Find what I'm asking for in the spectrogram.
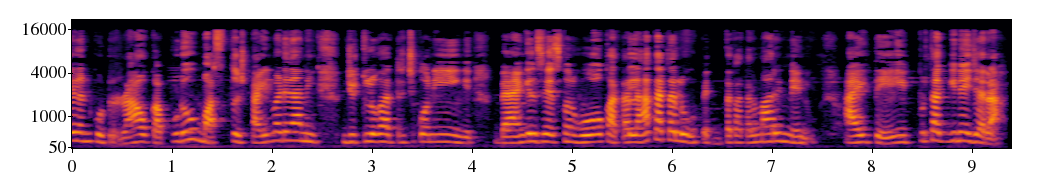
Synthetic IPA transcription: jlɐnukuːɳʈuɾaːwukɐpːuɽumɐst̪usʈɐjlbɐɽid̪aːnːid͡ʒiʈːuluɡaːt̪ɾit͡ʃu̥konibaːŋɡelse̞ːsu̥konioːkɐt̪ɐlaːkɐt̪ɐlupɛd̪ːɐkɐt̪ɐlumaːɾinine̞ːnuɐjit̪e̞ːipːuɽut̪ɐɡːineːd͡ʒaːɾa̰ː

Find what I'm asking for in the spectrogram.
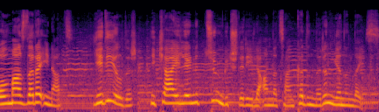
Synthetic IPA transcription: o̞lˠmazlˠaɾainat̪ | je̞d̪ijɯlˠd̪ɯɾ̥ | hicʰaːjelʲe̞ɾinit̪ʰymɟyt͡ʃlʲe̞ɾijlʲɛ̰ʔanlˠat̪ʰankʰad̪ɯnlˠaɾɯnjanɯnd̪ajɯz̥

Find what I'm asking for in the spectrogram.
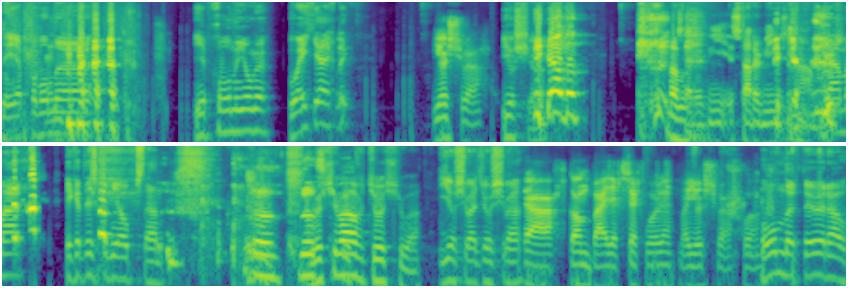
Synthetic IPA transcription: nejəɛpχəʋonəə | jəhɛpχəʋonəjoŋə | uejtjəɛjɣən̩tlək̚ | joʃua | joʃuaadɔt | dsaːtoknistaːtowk̚nisəna̰ːjama | ɪkɛp̚dɪskɔtniowpəəstaːn | doʃuaɔfd͡ʒɔʃua | joʃuad͡ʒoʃuajakɑnbɛjdəχəsɛχtʋɔɹdəmajoʃua̰xəʋonhondərtøːɾow

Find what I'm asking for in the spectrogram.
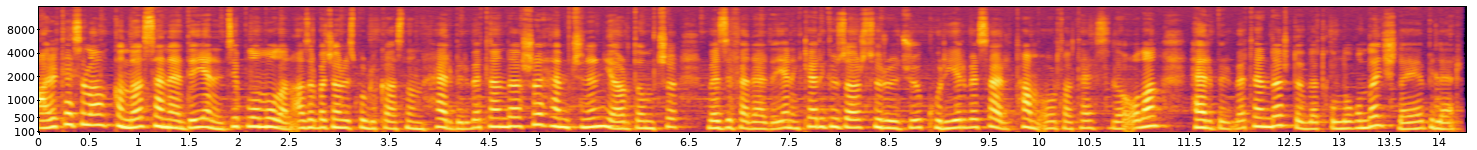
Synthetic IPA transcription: ɑːlit̪ʰæhsilihɑkːɯnd̪ɑsænæd̪ijæːnid̪iplˠo̞mo̞lˠɑnʔɑ̰zæɾbɑjd͡ʒɑnɾe̞spublikʰɑsɯnɯnhæɾbiɾvæt̪ʰænd̪ɑʃɯɦæmt͡ʃʰininjɑɾd̪ɯmt͡ʃʰɯ | væziːfælæɾd̪æjæːnicʰæɾɟyzɑɾsyɾyd͡ʒykʰuɾijeɾvæsɑːiɾɛt̪ʰɑmo̞ɾt̪ʰɑt̪ʰæhsiliʔo̞lˠɑn | hæɾbiɾvæt̪ʰænd̪ɑʃd̪ø̞vlæt̪ɡ̥ulˠːuɣund̪ɑiʃlæjæbilæɾ

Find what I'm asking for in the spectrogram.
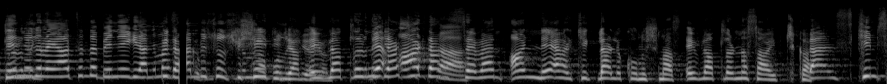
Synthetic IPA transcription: aɾɯd̪enhajaːt̪ʰɯmd̪abenieɟilʲænd̪imid̪ænbisøzbiʃejd̪ind͡ʒamɛvlʲat̪lˠaɾɯnaɡæɾɛɾt̪ʰænse̞vænanːɛæɾcʰɛclʲæɾlʲɛkʰo̞nuʃmaz̥ɛvlʲat̪lˠaɾɯnasaːɦip̚t͡ʃʰɯ̥kʰaɾbæncʰims

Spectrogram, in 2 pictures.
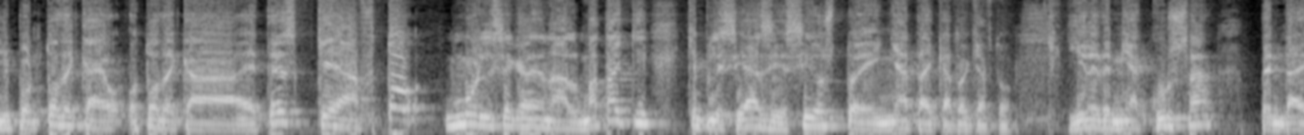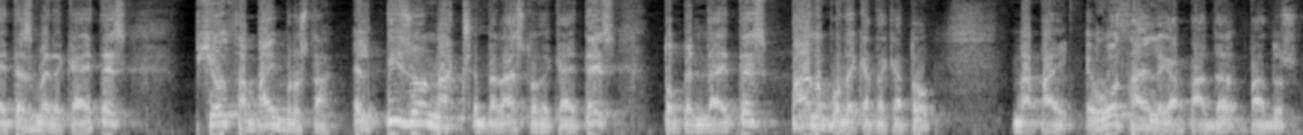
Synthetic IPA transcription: lipo̞nt̪o̞ðekɐt̪o̞ðe̞kɐet̪e̞sce̞ɐft̪o̞mo̞lisekɐne̞nɐːlmɐt̪ɐcice̞plisiɐzie̞sio̞st̪o̞e̞ɲɐt̪ɐe̞kɐt̪o̞ceɐft̪o̞̰ʝine̞t̪e̞mɲɐkuɾsɐpe̞nd̪ɐe̞t̪e̞zme̞ðe̞kɐet̪e̞s | pço̞θɐpɐibɾo̞st̪ɐ̰e̞lpizo̞nɐkse̞pe̞ɾɐsist̪oðe̞kɐe̞t̪e̞st̪o̞pe̞nd̪ɐe̞t̪e̞spɐnoɐp̬o̞ðe̞kɐt̪ɐekɐt̪o̞nɐpɐḭe̞ɣo̞θɐe̞le̞ɣɐpɐpɐnd̪os

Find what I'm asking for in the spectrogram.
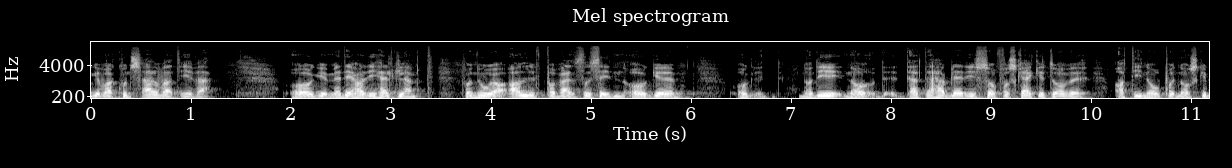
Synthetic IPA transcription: ɡəʋɑɾkʰʊnsæɾʋɑt̪ʰɪʋə | ɔɡmɛnd̪ɛhɑd̪ɪɦɛlt̪ɡlɛmt̪fɔɾnuːæʔɑlːəpʰɔʋɛnst̪ɾəsiːd̪n̩ɔɡ | ɔɡ | nɔd̪ɪnɔɾd̪̥ɛt̪ːəɦæːblɛd̪ɪsɔfɔskɾɛkːət̪oːʋəɾɑt̪̚d̪ɪnoːpʰɔnɔskə

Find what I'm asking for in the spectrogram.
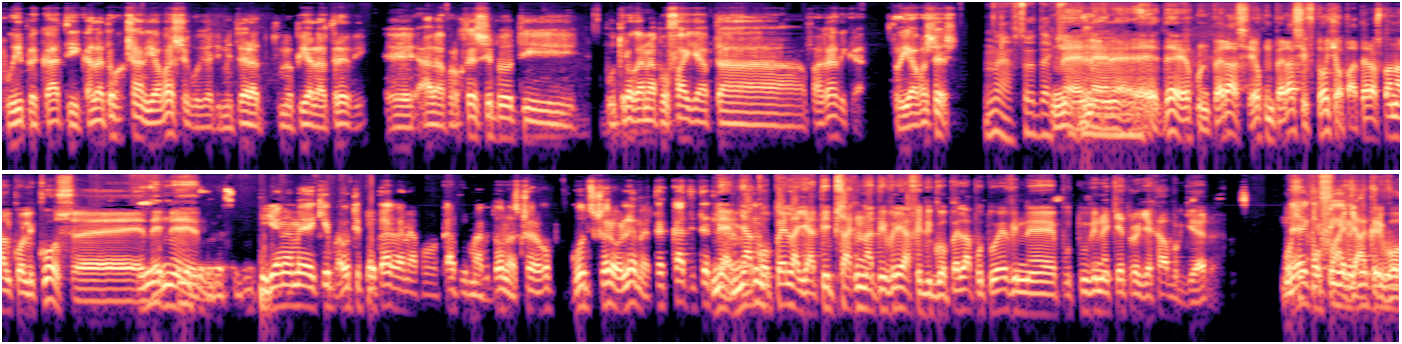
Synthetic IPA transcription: puipe̞kɐt̪ikɐlɐt̪o̞xoksɐnɐðʝɐvɐsieɣo̞ʝɐt̪imit̪e̞ɾɐt̪ino̞piɐlɐt̪ɾe̞vi | eɐlɐpɾo̞xθe̞sipe̞o̞t̪iput̪ɾo̞ɣɐnɐpo̞fɐʝɐːpot̪ɐ | fɐɣɐðikɐ | t̪oðʝɐvɐse̞s | neɐft̪od̪nenḛnḛeðeexunpe̞ɾɐsiexumpe̞ɾɐsift̪o̞çɐopɐt̪e̞ɾɐst̪oɐnɐlko̞liko̞s | ðenine | piʝenɐmeːciot̪ipet̪ɐɣɐneɐpokɐt̪imɐkd̪o̞nɐskseɾoɣo | ɡud̪skse̞ɾolemet̪ekɐt̪it̪enemɲɐko̞pe̞lɐʝɐt̪ipsɐxninɐt̪ivɾiɐft̪id̪iɡo̞pe̞lɐput̪ue̞vineput̪uðine̞cet̪ɾoʝexɐbuɾɟe̞ɾ | ospofenɐːkɾivo

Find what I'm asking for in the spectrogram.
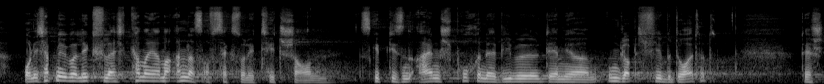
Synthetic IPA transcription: ʔʊntɪçhaːbəmiːɐʔyːbɐleːk̚tfɪlaɪçtkʰanmanjaːmaːlʔandɐsaʊfz̥ɛksualitʰɛːtʃaʊən | ɛsɡ̥iːp̚d̥iːzn̩ʔa̰ɪnənʃpʁ̥ʊχɪndeːɐbiːbl̩deːɐmiːɐʔʊnɡlaʊplɪçfiːlbədɔʏtʰət | d̥eːɐʃ

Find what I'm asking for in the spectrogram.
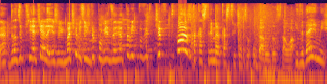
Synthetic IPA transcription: ɛd̪ɾɔd̪zɘpʂɨjat͡ɕɛlɛjɛʐɛlʲimat͡ɕɛmʲitsɔʑd̪ɔpɔvʲjɛd̪zɛɲat̪ɔmʲipɔvʲjɛt̪t͡ɕɛvt̪fɔʐt̪akast̪ɾɨmɛɾkast̪fʲit͡ʂat̪sɔʔud̪aɾud̪ɔst̪awa̰ʔivɘd̪ajɛmʲi

